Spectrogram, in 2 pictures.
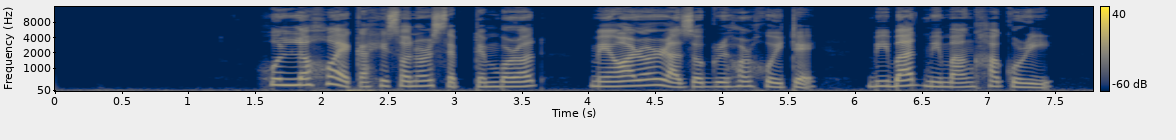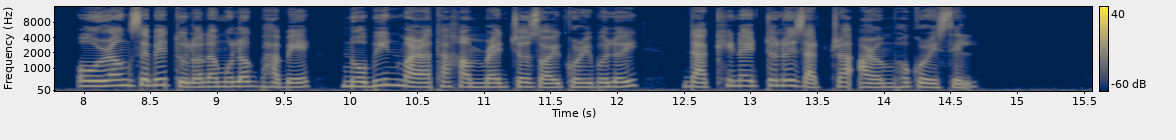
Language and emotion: Assamese, neutral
